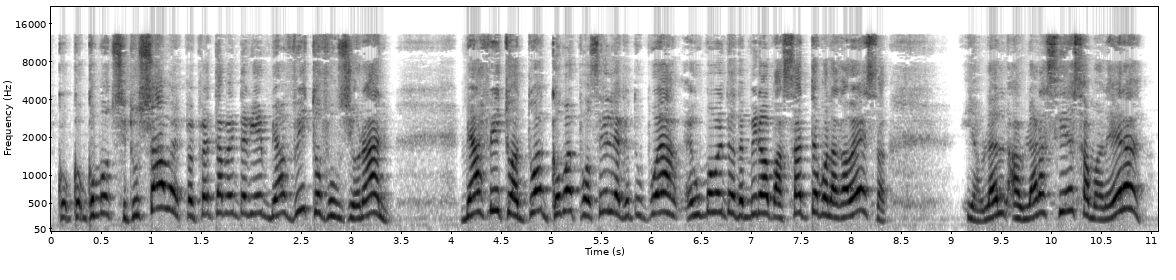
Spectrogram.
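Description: Her voice is high-pitched and brisk with lively intonation: a young musician with a Cuban accent addresses a critic on camera in an emotional monologue. Worn out and tearful, she pleads, swears, and repeats herself with passion.

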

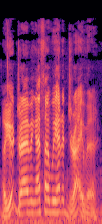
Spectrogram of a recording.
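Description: A man plays a tabletop game in casual, joking chat. His voice is bright and high with animated pitch, and there is faint noise behind him. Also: brisk.

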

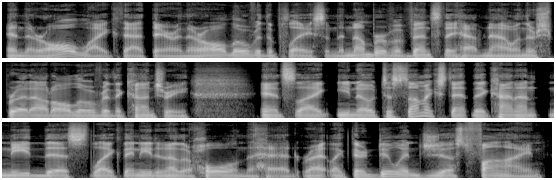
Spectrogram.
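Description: A man's voice: fairly low pitch, brisk, fairly bright tone, no echo, studio quality. A man hosting a podcast, recorded inside a closet, chatting casually and repeating words as he thinks. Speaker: podcast host.

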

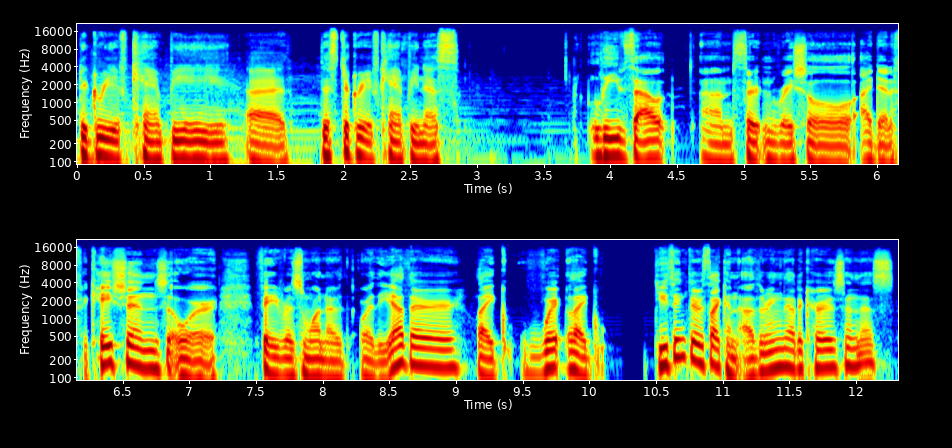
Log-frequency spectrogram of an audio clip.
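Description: A man hosts a podcast interview in a relaxed, rambling way. His voice sits on the low side. He leans on fillers as he works toward his questions. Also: normal speed, no room sound, faint music behind. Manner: casual, filler-heavy questions. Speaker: podcast host.

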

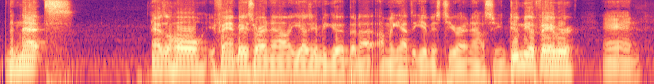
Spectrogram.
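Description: A man's voice: fairly low pitch, fast. A man co-hosting a sports comedy podcast, rambling in a laid-back way and laughing as he talks. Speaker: podcast co-host.

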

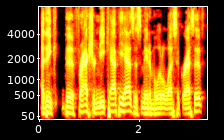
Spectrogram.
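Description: A man with a lowish voice breaks down baseball numbers in a fast, analytical, earnest manner. He speaks in a casual podcast chat, recorded dry. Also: no room sound. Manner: analytical, stat-heavy, earnest.

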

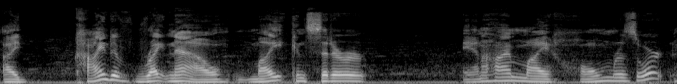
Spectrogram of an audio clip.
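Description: A man's voice: on the high side, expressive, takes it slowly, a little mellow. A man from Rhode Island co-hosting a podcast, chatting casually and rambling with many fillers and restarts. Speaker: podcast co-host. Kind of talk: casual chat.

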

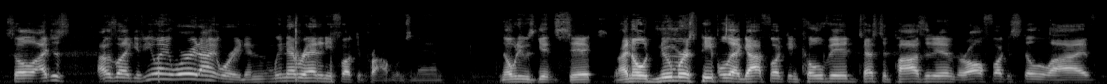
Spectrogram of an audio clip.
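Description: A man's voice: medium pitch, brisk, no echo. A man in a casual podcast chat, talking in a laid-back, rambling way with lots of swearing. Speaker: guest, tattoo artist.

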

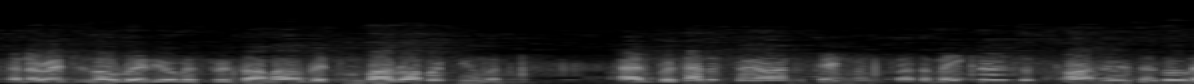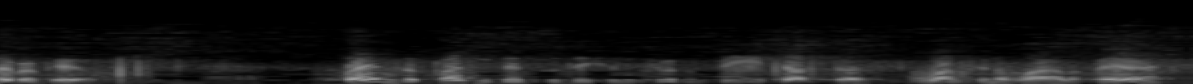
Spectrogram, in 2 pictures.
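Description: A man's voice: on the high side, animated, a little fast, soft background music. A man reading sponsor announcements as a polished 1940s radio announcer. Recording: muffled old radio broadcast.

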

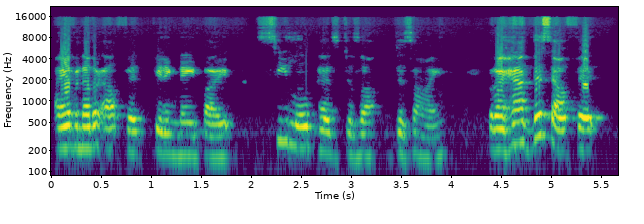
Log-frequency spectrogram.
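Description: A woman, a former wrestler, chatting as a guest over a video call, telling stories in an animated way and acting out what people said. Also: mid-range voice, moderate pace, a little hiss or hum, rough recording. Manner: animated storytelling, acts out quotes. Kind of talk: casual interview chat.

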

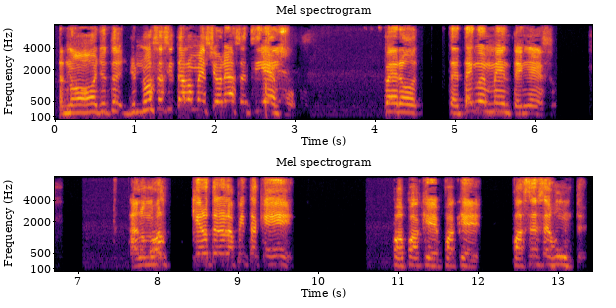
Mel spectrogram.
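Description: A man from the New area hosts a loose, animated interview. He slides between Spanish and English street slang. His voice sits high for a man and has a bright, forceful edge. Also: measured pace, pauses often, no room sound. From New York area. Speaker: interviewer, rapper. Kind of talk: casual interview chat.

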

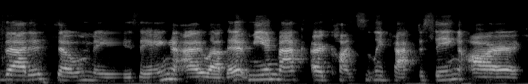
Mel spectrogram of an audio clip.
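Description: Super bright bubbly sorority girl type, young woman w valley girl accent, gushy podcast chat. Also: mid-range voice, unhurried, low-quality recording. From Los Angeles, California. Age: young adult. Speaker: podcast guest, ministry leader. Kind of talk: casual chat.

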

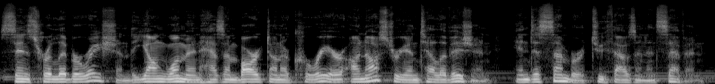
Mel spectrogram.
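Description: A man narrates a true story in a measured, dramatic way, his voice sitting at an ordinary middle pitch. Faint music plays quietly underneath his scripted telling. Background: faint background music.

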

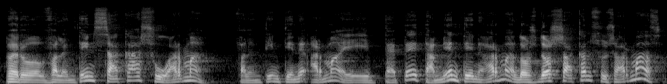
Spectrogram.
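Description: A man telling a simple story for language learners, lively and playful, with his own sound effects. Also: mid-range voice, unhurried. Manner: animated, makes gun sound effects. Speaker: language teacher.

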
